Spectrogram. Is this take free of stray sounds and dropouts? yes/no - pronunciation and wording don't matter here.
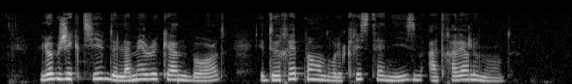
yes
